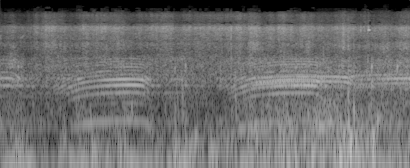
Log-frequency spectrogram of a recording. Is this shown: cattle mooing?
yes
